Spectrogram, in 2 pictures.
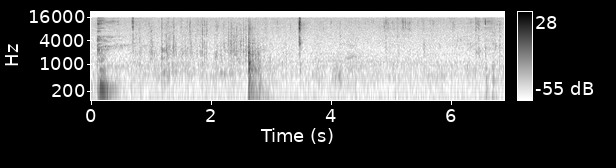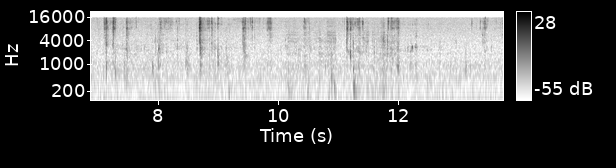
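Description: Close-miked eating: a person biting and chewing a mouthful of a stacked multi-patty cheeseburger, with irregular soft mouth clicks and smacks. There is a louder short sound right at the start and a sharp click about two and a half seconds in.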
